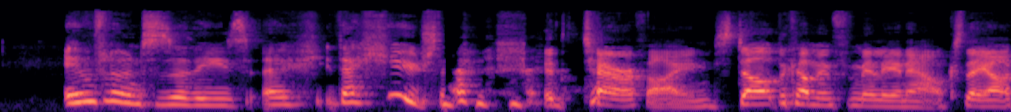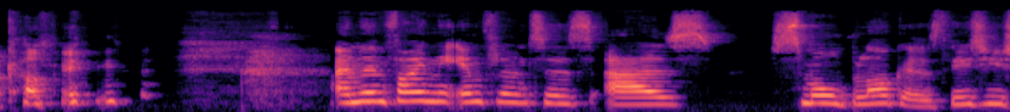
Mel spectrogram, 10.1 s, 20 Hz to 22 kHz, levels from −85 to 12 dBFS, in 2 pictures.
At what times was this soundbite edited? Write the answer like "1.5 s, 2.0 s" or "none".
2.2 s, 6.7 s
